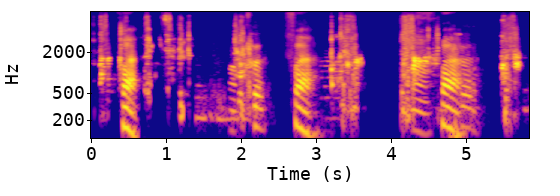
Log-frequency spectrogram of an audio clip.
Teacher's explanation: সেই নিচের ঠোঁটটা উপরের দাঁতের সঙ্গে লাগান লাগিয়ে রাখুন তাহলে নিচের ঠোঁট যখন উপরের দাঁতের সঙ্গে লাগবে লাগিয়ে বলুন ফা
